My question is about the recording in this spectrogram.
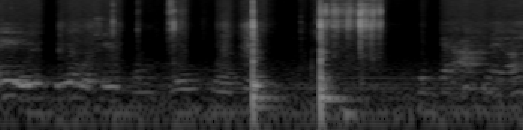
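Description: Two sharp clicks about half a second apart, the second followed by a brief rattle, as a glass door next to the camera is handled. A faint voice is heard at the very start.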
